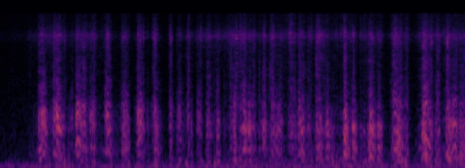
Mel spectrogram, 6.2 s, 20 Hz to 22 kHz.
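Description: Fingertips tap rapidly and nails scratch across the closed lid of a silver HP laptop, a flat hollow shell, with both hands. Quick, irregular, dry taps centred around 1 kHz mix with bright, rasping scratches, each tap dying away almost at once.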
